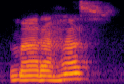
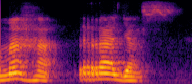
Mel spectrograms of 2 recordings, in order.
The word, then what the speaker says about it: Maharajas: por el gobierno inglés, los Maharajas, como le decimos en mal pronunciación, o Maharayas de los antiguos feudos en que la India estaba dividida.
